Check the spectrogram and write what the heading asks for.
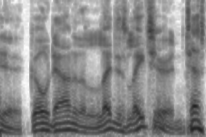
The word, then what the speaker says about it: legislature: to run by the legislature. And that is the correct pronunciation of it. Legislature. You got to put the right emphasis on the right syllable.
